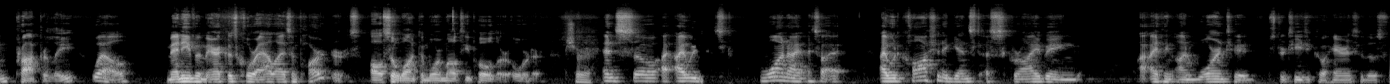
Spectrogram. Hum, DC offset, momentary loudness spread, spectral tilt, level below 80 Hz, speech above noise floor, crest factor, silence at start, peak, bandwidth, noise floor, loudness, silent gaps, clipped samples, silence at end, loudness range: none; under 0.1%; 13 LU; -4.5 dB/octave; -58 dBFS; 37 dB; 22 dB; 0 s; -2 dBFS; 16 kHz; -59 dBFS; -23 LUFS; none; under 0.1%; 0.05 s; 5 LU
